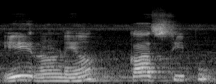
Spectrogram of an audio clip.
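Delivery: Hiranyakashipu drawn out syllable by syllable; slow model word for students; slow careful pronunciation. Shown as a demonstration. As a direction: stretch Hiranyakashipu very slowly. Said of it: "तो हिरण्यकशिपु होता है".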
